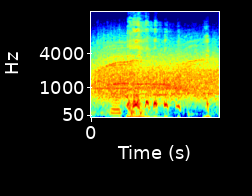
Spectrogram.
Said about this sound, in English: Hey, where's the applause?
